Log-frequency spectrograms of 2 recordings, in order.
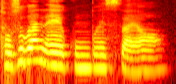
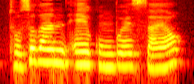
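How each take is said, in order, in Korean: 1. 평서문으로 말하는 거예요. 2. 되묻는 듯한 억양으로 말하는 거예요. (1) "이건 한국어로는 문법적인 오류지요" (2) "하고 다시 묻는 거"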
